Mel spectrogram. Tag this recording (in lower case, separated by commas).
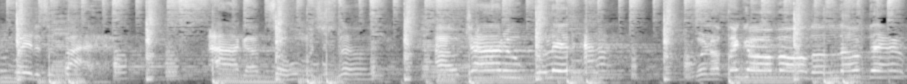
music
